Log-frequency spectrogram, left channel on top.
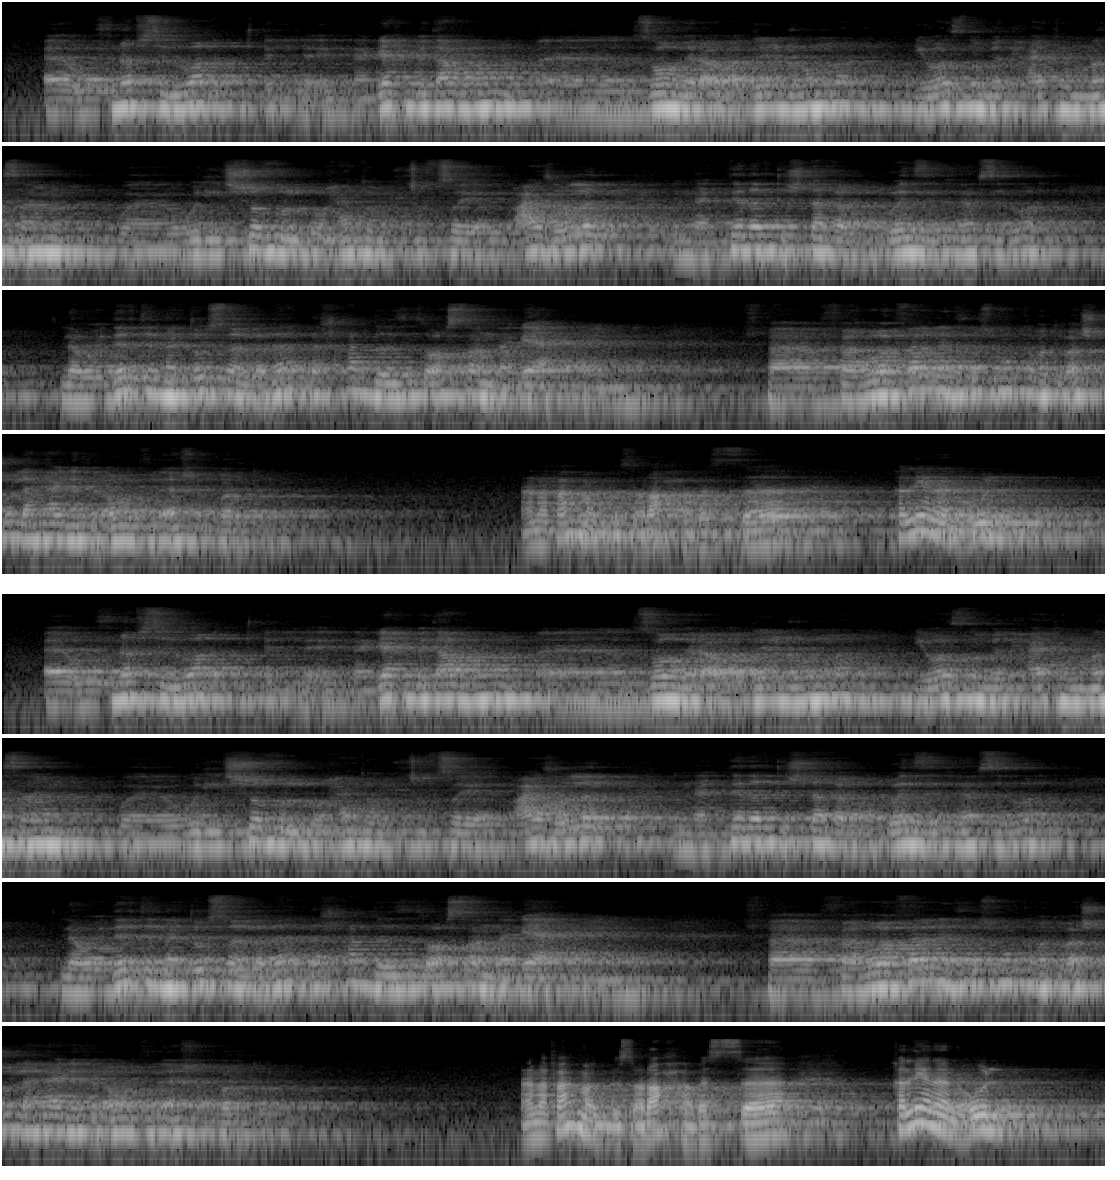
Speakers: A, in the centre; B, on the right.
A: آه، وفي نفس الوقت ال- النجاح بتاعهم آه، ظاهر أو قادرين إن هم يوازنوا بين حياتهم مثلا و- والشغل وحياتهم الشخصية وعايز أقولك إنك تقدر تشتغل وتوازن في نفس الوقت لو قدرت إنك توصل لده ده في حد ذاته أصلا نجاح فاهمني ف- فهو فعلا الفلوس ممكن ما تبقاش كل حاجة في الأول وفي الآخر برضه
B: انا فاهمك بصراحه بس آه، خلينا نقول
